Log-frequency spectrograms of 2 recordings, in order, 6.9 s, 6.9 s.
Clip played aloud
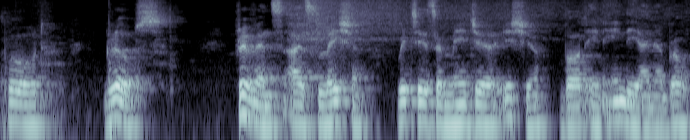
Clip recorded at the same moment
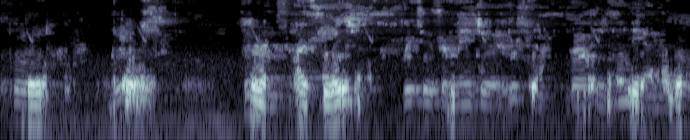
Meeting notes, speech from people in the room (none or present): none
